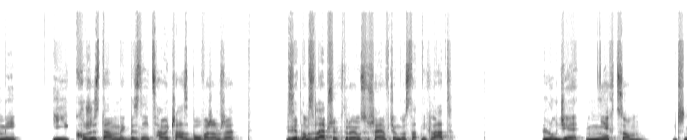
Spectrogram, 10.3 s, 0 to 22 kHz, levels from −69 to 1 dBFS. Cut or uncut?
uncut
